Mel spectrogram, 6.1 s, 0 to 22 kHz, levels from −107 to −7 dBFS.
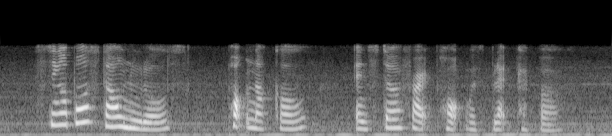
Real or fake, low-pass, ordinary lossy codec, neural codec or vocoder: real; 5.4 kHz; Opus, 32 kbps; none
